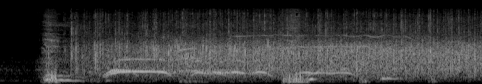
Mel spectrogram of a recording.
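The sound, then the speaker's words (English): Audience applause breaks out after a brief quiet start, a dense sustained clatter of many hands clapping at steady loudness, with a few voices calling out over it. “Come on, you can do another”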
